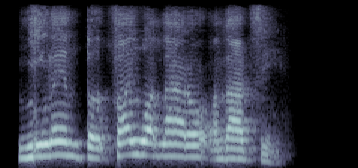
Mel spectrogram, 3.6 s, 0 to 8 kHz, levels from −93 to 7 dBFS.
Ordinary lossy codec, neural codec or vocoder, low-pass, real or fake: MP3, 64 kbps; codec, 16 kHz, 1.1 kbps, Voila-Tokenizer; 7.2 kHz; fake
